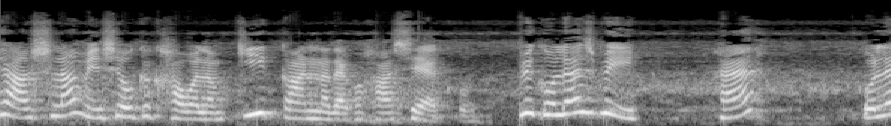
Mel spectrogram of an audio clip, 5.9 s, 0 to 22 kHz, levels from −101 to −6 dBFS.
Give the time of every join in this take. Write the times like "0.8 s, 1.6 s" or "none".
3.4 s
